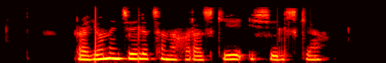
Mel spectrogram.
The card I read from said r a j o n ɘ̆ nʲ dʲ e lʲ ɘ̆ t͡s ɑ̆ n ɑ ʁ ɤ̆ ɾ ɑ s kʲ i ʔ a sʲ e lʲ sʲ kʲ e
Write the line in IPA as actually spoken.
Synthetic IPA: r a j o n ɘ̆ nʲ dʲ e lʲ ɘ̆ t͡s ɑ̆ n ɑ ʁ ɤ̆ ɾ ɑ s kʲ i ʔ i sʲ e lʲ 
